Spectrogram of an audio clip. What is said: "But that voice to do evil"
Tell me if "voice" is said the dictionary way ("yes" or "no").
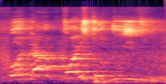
no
